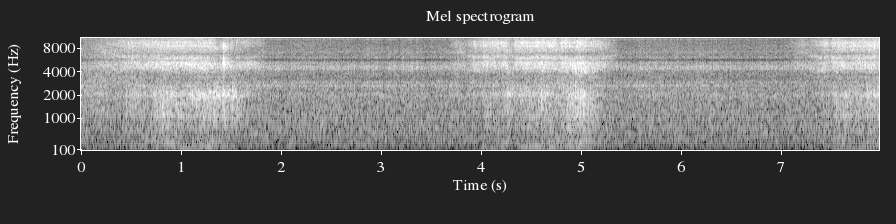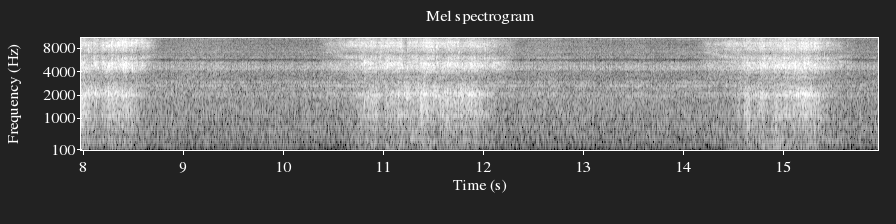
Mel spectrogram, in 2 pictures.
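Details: Person sleeping at home during vacation, typical snoring: five rasping, regular breaths, about 18 a minute, each a rough rattling sound with quieter pauses between.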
